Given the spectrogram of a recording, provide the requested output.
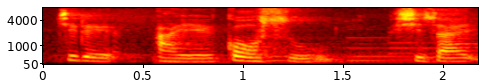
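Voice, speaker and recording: Taiwanese woman chatting over soft music. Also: fairly low pitch, steady tone, moderate pace. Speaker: reading club member sharing thoughts. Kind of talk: informal book discussion.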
